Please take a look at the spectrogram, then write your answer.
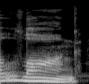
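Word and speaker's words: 龙: It is a long, the Chinese word pronounced simply as the English word long.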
